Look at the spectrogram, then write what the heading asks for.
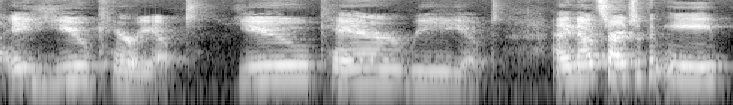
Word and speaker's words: eukaryote: of those with a nucleus is called a eukaryote you can read I know it started with me but you pronounced it with you so you carry it and some students have found that knowing that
